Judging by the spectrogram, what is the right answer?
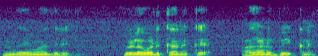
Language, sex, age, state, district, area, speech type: Malayalam, male, 18-30, Kerala, Kozhikode, rural, spontaneous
